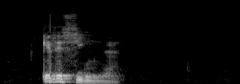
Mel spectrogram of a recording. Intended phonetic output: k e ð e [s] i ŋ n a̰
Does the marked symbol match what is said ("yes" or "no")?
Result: yes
